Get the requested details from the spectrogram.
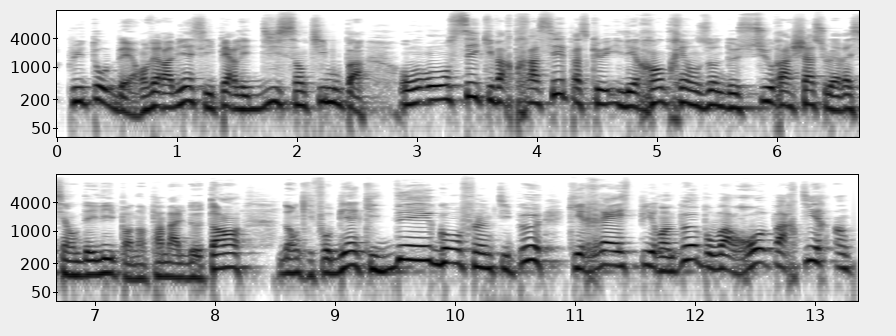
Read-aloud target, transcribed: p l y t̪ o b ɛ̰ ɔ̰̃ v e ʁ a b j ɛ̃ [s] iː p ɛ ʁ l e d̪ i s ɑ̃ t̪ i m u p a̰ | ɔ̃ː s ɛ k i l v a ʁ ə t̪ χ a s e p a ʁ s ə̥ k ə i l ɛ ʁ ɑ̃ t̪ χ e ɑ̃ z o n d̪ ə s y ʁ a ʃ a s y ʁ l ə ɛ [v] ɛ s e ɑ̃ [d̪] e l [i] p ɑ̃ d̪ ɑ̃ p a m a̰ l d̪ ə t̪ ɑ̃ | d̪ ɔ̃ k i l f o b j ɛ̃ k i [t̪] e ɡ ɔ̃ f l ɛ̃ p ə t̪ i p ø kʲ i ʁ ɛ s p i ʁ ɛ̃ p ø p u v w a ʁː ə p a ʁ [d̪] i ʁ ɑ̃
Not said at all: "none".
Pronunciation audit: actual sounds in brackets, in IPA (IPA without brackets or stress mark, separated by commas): s, ʁ, d̪, i, d̪, t̪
